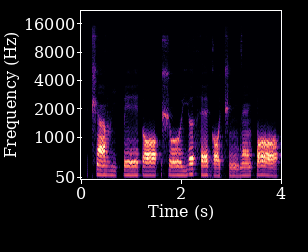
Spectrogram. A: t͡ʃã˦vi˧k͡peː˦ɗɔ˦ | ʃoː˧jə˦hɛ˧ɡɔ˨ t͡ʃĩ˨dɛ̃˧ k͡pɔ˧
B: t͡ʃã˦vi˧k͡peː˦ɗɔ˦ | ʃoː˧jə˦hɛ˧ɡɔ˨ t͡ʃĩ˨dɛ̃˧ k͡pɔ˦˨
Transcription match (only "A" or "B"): B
